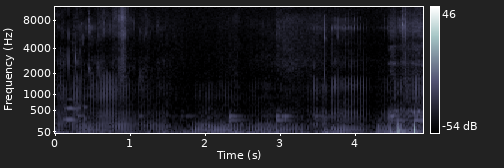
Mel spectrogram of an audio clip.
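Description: A cat purrs steadily and close to the microphone, a continuous low rumbling vibration that pulses in a slow rhythm, with a brief louder bump near the end.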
